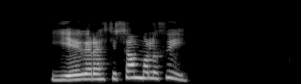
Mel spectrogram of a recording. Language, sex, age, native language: Icelandic, female, 40-49, Icelandic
